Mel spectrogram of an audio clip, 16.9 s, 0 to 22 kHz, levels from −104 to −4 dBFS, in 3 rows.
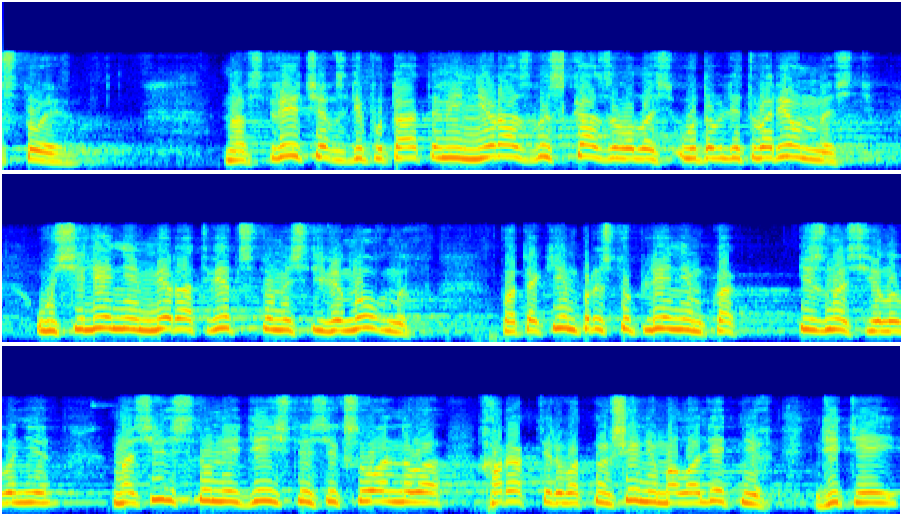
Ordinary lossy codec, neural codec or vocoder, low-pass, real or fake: none; none; 7.2 kHz; real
